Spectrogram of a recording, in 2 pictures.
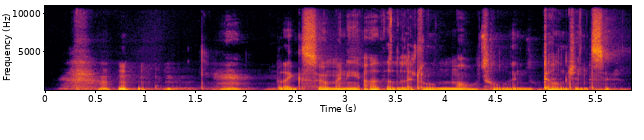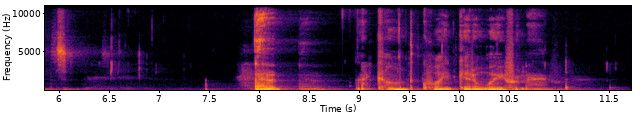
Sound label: stupid burp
